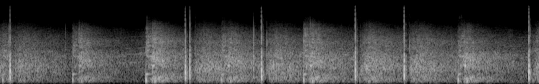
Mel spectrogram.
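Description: Aerial firework shells bursting in a rapid string of sharp bangs, about one or two a second, with crackling between the reports.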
